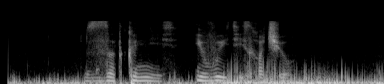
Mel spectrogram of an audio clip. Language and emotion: Russian, angry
